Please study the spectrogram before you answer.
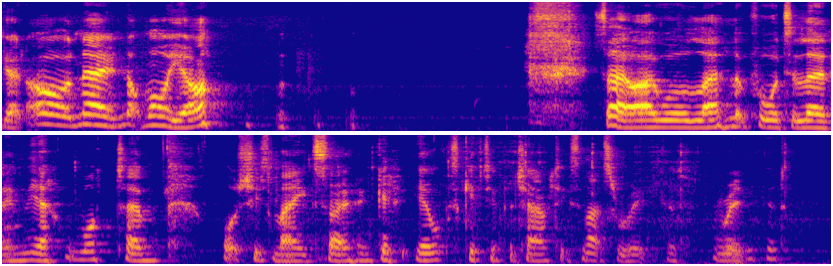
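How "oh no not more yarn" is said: complaining moan. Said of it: "my husband would have been moaning".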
